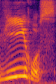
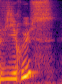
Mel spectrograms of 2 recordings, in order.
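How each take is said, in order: First: The stress is on the first syllable. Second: The stress is on the last syllable. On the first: The speaker calls it right. "on accentue plutôt la première syllabe" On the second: The speaker calls it wrong. "c'est pas virus"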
